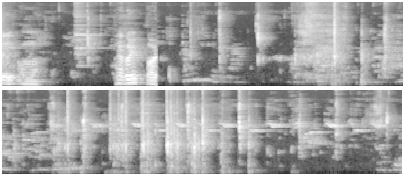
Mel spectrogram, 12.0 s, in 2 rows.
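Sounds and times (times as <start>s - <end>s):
chewing and lip-smacking: 2.4s - 12.0s.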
